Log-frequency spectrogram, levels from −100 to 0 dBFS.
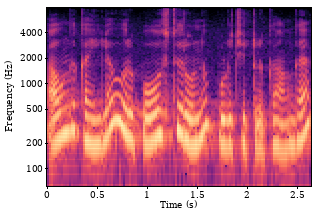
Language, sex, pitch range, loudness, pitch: Tamil, female, 195-265 Hz, -13 LUFS, 210 Hz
